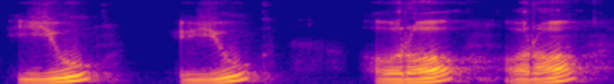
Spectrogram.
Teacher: lettre emphatique coloriée en bleu. C'est une lettre grave, gonflée l'arrière de la langue.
